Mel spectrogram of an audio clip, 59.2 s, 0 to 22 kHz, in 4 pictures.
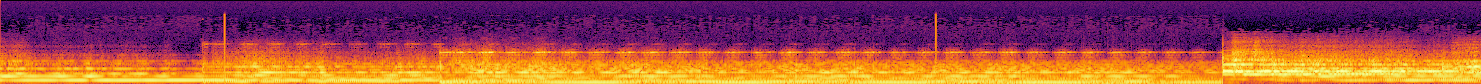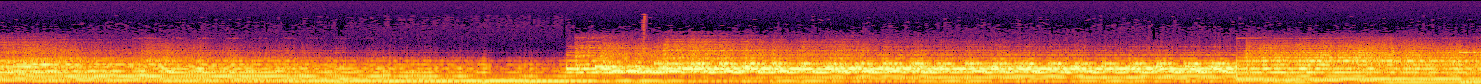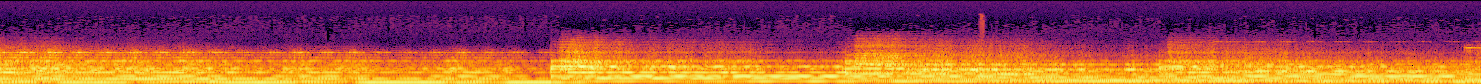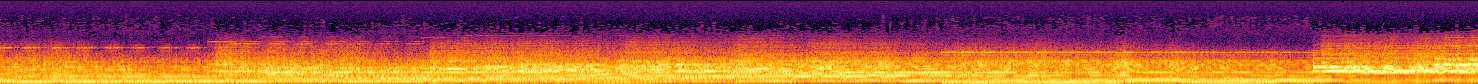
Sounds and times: Music: 0:00.0 - 0:59.2.

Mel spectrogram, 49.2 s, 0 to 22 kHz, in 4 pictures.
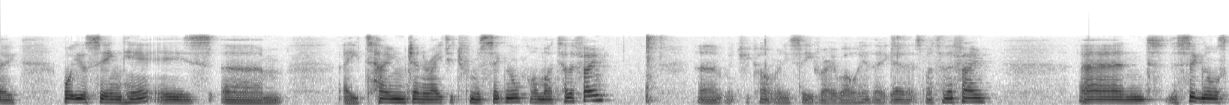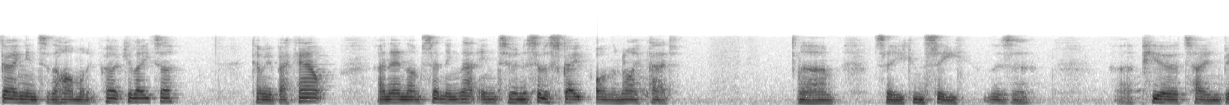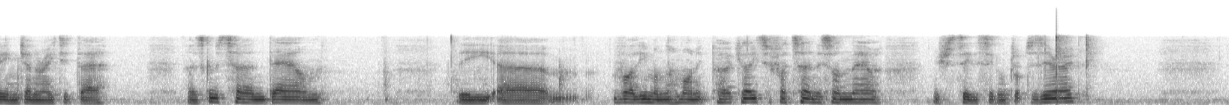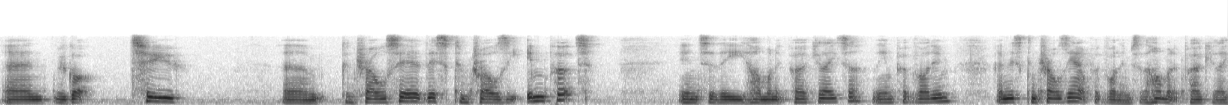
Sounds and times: Speech: 0:00.0 - 0:06.2, 0:07.0 - 0:10.0, 0:10.8 - 0:14.2, 0:14.8 - 0:19.2, 0:20.2 - 0:22.7, 0:23.4 - 0:25.7, 0:26.4 - 0:27.9, 0:29.1 - 0:35.5, 0:36.9 - 0:38.8, 0:39.7 - 0:42.9, 0:43.6 - 0:49.1.

